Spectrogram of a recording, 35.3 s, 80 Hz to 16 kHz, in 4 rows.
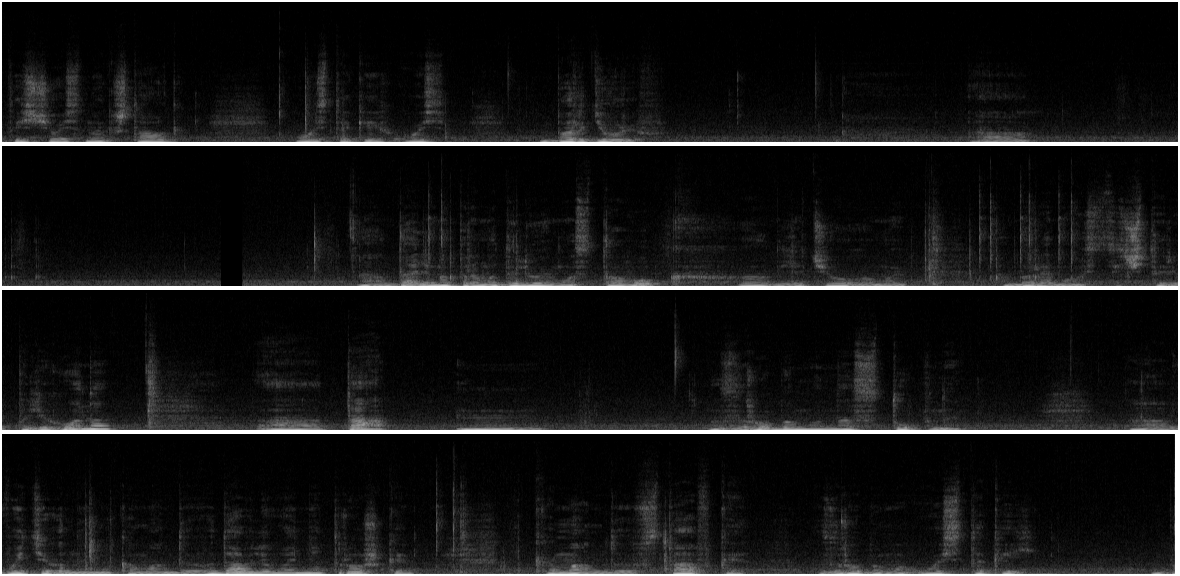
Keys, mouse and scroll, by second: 18.1-19.6 scroll up 1.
